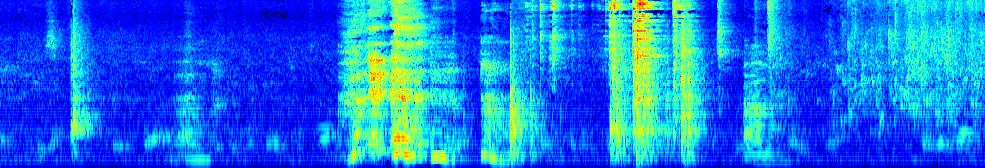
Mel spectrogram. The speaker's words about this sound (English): his knife and fork or whatever he took. What did he take? Just put it in the sink. Spoon. Okay. Teaspoon and a big spoon.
